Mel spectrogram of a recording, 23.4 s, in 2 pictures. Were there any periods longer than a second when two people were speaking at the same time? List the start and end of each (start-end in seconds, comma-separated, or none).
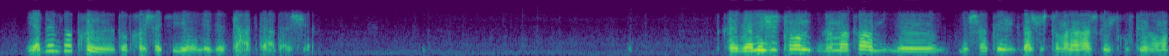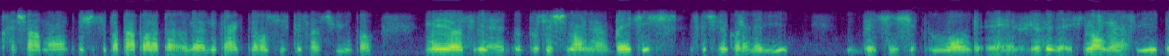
none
